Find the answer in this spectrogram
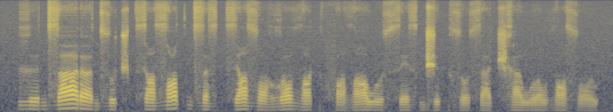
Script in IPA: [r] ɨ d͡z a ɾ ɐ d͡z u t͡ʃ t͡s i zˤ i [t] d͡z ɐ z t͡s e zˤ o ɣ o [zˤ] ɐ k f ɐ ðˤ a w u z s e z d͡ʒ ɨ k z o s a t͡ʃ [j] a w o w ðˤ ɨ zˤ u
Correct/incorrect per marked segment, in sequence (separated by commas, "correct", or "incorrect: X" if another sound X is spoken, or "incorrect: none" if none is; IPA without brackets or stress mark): incorrect: ɣ, incorrect: tˤ, incorrect: ðˤ, incorrect: ɣ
